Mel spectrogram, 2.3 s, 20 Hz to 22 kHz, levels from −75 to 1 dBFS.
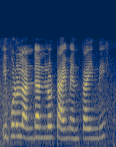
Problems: constant background noise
